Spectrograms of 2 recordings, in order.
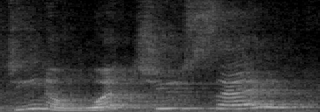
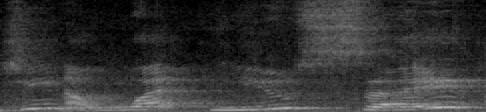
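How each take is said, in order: First: Bright teasing call to Gina; quick teasing shout-out to Gina; playful call. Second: Slow, softer, sing-song repeat; slow drawn-out teasing call; drawn-out tease. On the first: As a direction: toss the question out higher, playfully. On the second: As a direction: stretch it out lazily like a joke. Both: Pretend.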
